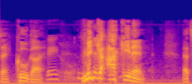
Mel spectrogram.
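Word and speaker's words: Häkkinen: Mika Hakkinen.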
